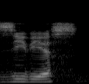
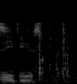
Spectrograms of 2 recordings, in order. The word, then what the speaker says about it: Xevious: But it's another 7800 game, and it's Xevious. I believe that's how you say it. Yep. It's dangerous. It's devious. It's Xevious.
